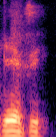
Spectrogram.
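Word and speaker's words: Gansey: Yeah, Mike Gansy.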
